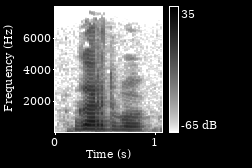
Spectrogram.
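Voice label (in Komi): "гӧрд му", Komi, female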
